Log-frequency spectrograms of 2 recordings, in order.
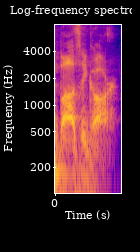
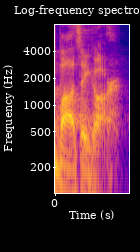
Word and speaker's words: Barzegar: that teach you the bazigar it's not the boss agar trust me like it's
